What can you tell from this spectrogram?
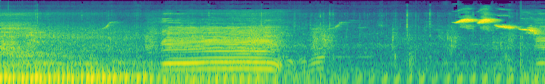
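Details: Calm tame cows moving together over a wooden bridge to the fields; one clear drawn-out moo in the middle, preceded and followed by low rumbling footsteps or engine-like noise and a short high chirp near the end.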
